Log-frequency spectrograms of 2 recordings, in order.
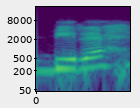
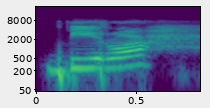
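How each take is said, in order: First: The vowel after the r is short. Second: The vowel after the r is long. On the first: The speaker calls it wrong. "बिरह नहीं" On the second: The speaker calls it right. "बल्कि बिराह"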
